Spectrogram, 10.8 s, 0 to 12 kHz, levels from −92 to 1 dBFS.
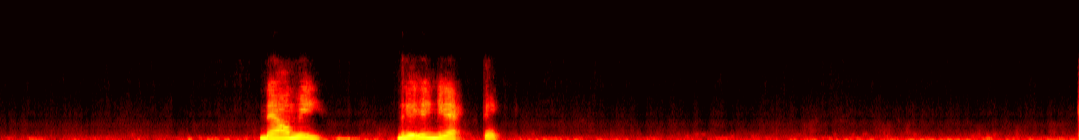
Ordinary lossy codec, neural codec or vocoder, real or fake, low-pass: Opus, 24 kbps; codec, 16 kHz, 0.5 kbps, FreqCodec, larger model; fake; 7.2 kHz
